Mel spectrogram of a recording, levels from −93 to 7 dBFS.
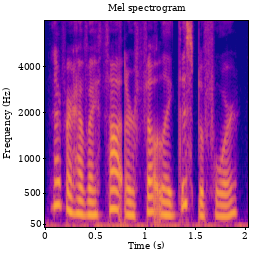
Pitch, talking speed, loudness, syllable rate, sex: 215 Hz, 265 wpm, -16 LUFS, 6.6 syllables/s, female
